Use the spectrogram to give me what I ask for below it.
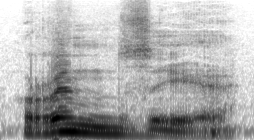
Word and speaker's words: Renzi: And friends, as you heard Gavin Hewitt pronounce it, that new Prime Minister, let's see, how did he pronounce that name? He pronounced it Mr. Renzi.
